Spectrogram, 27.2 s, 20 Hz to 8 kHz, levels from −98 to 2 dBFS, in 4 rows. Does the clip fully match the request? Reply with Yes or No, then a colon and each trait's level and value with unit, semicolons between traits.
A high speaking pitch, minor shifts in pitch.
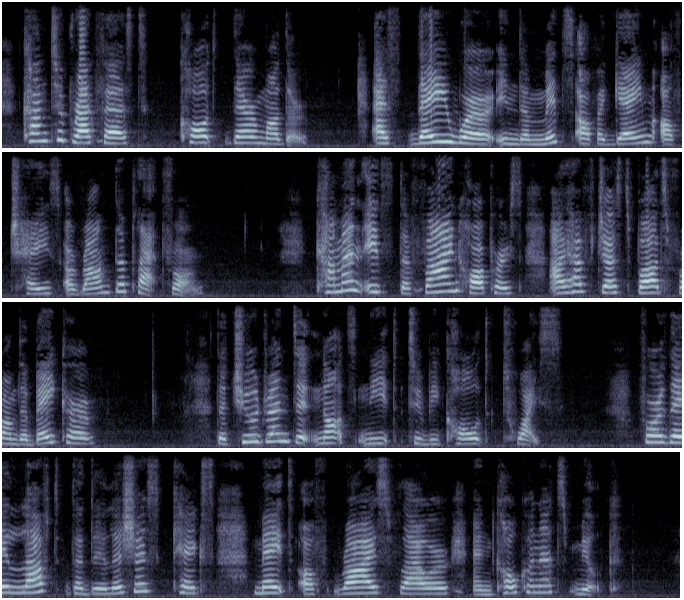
No: very high, 315 Hz; average, 3.9 semitones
